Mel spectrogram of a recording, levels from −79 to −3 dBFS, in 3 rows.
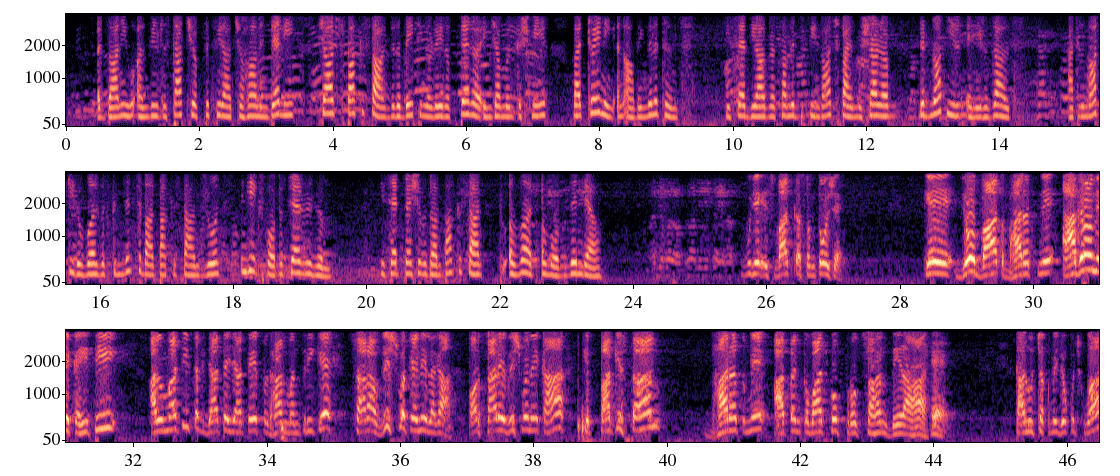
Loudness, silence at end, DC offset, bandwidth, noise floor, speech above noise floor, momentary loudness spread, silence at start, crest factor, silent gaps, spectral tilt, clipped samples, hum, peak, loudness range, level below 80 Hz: -17 LUFS; 0 s; under 0.1%; 4 kHz; -52 dBFS; 36 dB; 11 LU; 0.15 s; 18 dB; none; -9 dB/octave; under 0.1%; none; 0 dBFS; 8 LU; -48 dBFS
